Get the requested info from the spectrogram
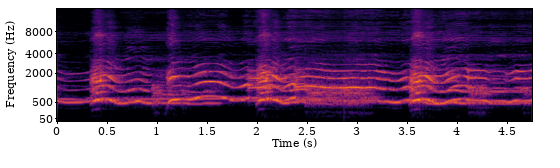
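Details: Three huskies left alone indoors howl in unison while awaiting their owners; tonal, quavering voices overlap continuously, with a sharp yelp-like onset roughly every second.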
